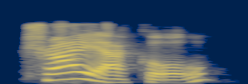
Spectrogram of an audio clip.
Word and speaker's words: triacle: Treacle for the UK comes from the French triacle, which I, is how I'm going to pronounce it because it's T R I A C L E, which is rooted in the Latin word Oh, and here we go.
